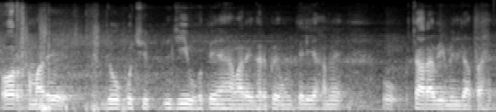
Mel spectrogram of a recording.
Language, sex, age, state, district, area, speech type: Hindi, male, 30-45, Bihar, Darbhanga, rural, spontaneous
